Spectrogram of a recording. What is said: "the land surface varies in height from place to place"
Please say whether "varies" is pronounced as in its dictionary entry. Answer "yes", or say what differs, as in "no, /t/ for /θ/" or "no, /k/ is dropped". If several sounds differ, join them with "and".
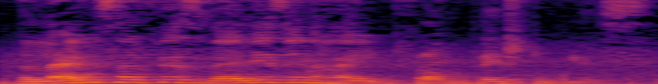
yes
